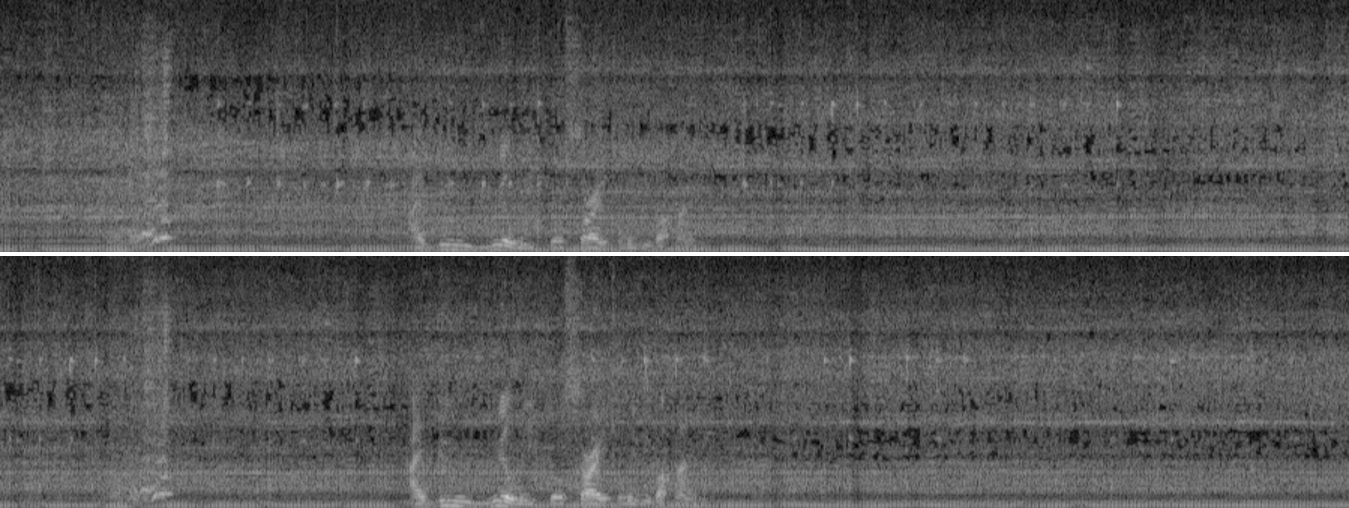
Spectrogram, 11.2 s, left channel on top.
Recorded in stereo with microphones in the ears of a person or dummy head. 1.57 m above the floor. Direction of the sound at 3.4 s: 30° right (ahead or behind).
